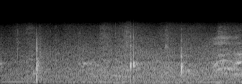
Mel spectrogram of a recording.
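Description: A small rubber handball smacking off the hand, the concrete wall and the court during a one-wall handball rally: three sharp hits, about half a second to a second apart.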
